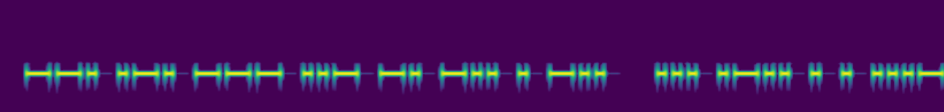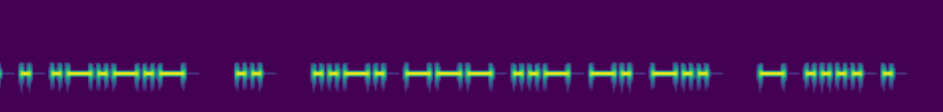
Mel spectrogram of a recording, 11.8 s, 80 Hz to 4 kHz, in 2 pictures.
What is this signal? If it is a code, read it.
Morse code, heard as a keyed tone, about 25 wpm, 750 Hz. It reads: GROUNDED SLEEVE. I FOUND THE
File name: Archive / 25 WPM / 25WPM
